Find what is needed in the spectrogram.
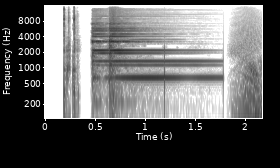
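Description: Two quick clicks, then a bright bell ding that rings on for over a second and cuts off short: the click-and-notification-bell sound effect of a subscribe-button animation.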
